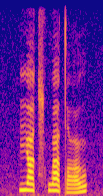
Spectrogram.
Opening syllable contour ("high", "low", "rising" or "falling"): falling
